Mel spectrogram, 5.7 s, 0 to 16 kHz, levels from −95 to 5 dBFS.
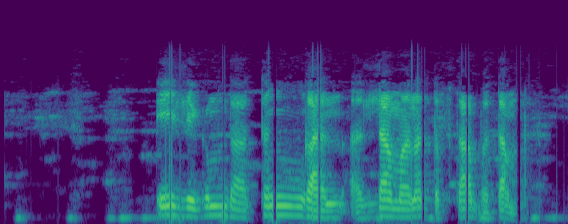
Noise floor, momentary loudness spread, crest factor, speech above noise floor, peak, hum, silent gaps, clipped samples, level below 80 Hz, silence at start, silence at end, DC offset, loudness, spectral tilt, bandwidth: -51 dBFS; 17 LU; 22 dB; 26 dB; -4 dBFS; none; none; under 0.1%; -58 dBFS; 0.15 s; 0.1 s; under 0.1%; -24 LUFS; -6.5 dB/octave; 7.4 kHz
